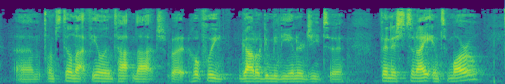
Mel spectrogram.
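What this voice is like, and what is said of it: Weak, strained voice from illness. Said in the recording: “my voice is telling me that it's probably a good thing that I did that ... even if my voice is weak”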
